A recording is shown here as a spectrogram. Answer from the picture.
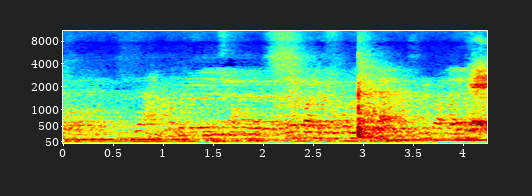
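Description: Voices talking in an echoing indoor hall, with one sharp crack of a padel ball being hit about three seconds in.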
